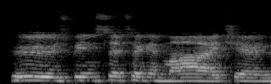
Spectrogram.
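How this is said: The voice sounds big and deep. The largest character is speaking. "he said in his great big voice"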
